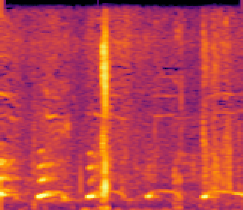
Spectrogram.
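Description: An animal giving a series of short high-pitched whines, about five in two seconds, the last one drawn out, with a single sharp click near the middle.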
